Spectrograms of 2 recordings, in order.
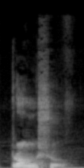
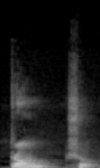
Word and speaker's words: ত্র্যংশ: দ দিয়ে দিয়ে উচ্চারণ করে ফেললেন তাহলে আপনার উচ্চারণ শেষ হয়ে গেল এটা আপনাকে মনে রাখতে হবে আরেকটি শব্দ দেখুন ত্রংশ এখানে তিন বর্ণ বিশিষ্ট শব্দ ত এ র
